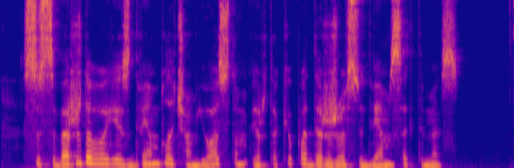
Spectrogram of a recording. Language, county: Lithuanian, Klaipėda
